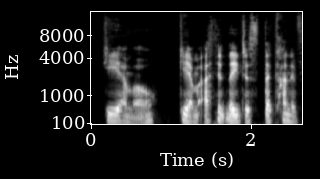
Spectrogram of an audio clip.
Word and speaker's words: Guillermo: It is not Guillermo Del Toro. No. That's all we know. You don't pronounce the L's.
